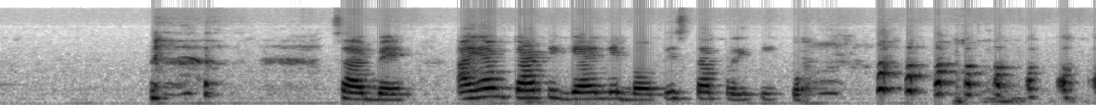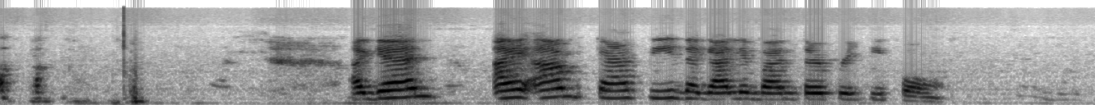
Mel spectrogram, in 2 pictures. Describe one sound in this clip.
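A woman sings loudly and with feeling into a close microphone.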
